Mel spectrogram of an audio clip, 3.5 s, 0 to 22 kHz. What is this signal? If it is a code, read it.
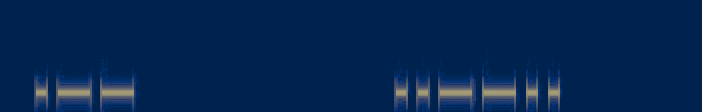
Morse code, heard as a keyed tone, about 22 wpm, 700 Hz. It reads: W ?
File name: Top 20 QSO Elements - 8x Character Spacing - 22wpm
